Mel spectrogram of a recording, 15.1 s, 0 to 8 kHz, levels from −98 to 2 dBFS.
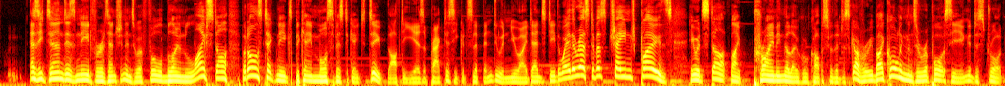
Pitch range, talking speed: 110-160 Hz, 220 wpm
